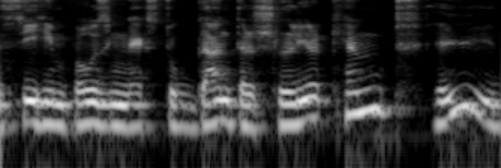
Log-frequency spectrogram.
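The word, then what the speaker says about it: Günter Schlierkamp: him posing next to gunter schlierken that is how you pronounce his german name but yeah gunther was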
